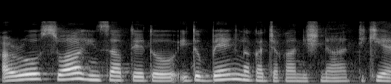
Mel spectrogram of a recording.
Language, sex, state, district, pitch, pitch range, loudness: Nagamese, female, Nagaland, Dimapur, 180 Hz, 160-210 Hz, -16 LUFS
